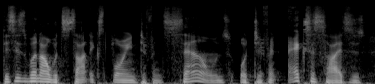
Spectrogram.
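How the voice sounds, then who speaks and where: A man's voice: lowish voice, expressive, fairly quick. A man teaching an online singing lesson, explaining steps in an encouraging way and often checking in with "right?". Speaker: vocal coach.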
